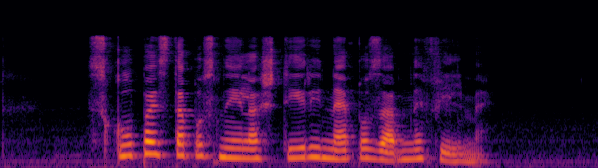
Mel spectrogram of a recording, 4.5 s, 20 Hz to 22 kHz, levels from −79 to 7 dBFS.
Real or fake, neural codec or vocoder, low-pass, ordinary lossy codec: real; none; 9.9 kHz; none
